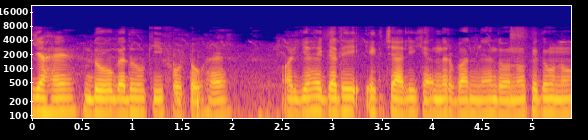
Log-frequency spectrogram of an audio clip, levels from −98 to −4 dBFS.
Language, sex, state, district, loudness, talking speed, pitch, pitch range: Hindi, male, Odisha, Malkangiri, -17 LUFS, 200 wpm, 115 Hz, 110-120 Hz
